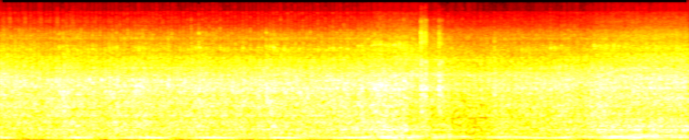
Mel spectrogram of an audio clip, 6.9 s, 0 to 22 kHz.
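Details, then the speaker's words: 1995 Dodge Ram second-gen diesel in the Edison prototype build: steady idle with one short sharp tick, a brief fuel knock the builder is sure was an air bubble in the fuel system. "A little fuel knock there. You just heard that little tick, and that was just an air bubble in the fuel system, I'm sure."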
